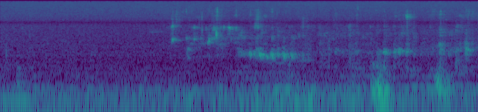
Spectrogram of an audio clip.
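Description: Tea poured into a cup, heard as a faint, thin trickle with soft drips and small splashes, quiet throughout.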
